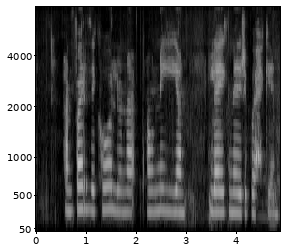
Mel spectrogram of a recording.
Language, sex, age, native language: Icelandic, female, 11, Icelandic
